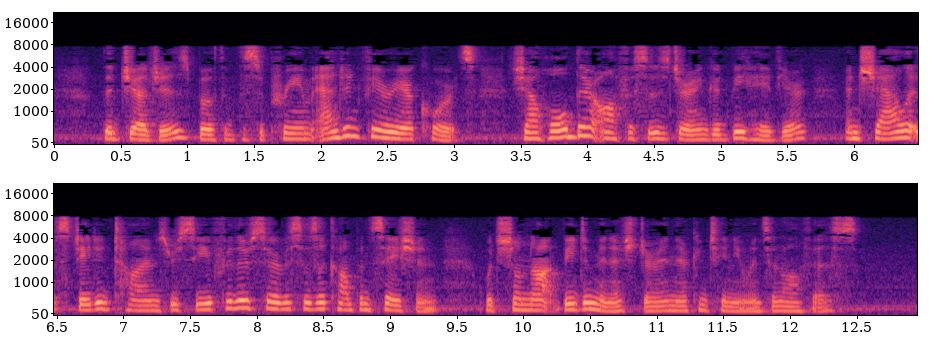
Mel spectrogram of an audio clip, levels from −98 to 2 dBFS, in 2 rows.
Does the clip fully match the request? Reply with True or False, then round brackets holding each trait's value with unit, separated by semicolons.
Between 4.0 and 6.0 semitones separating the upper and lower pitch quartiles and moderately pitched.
True (4.5 semitones; 170 Hz)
